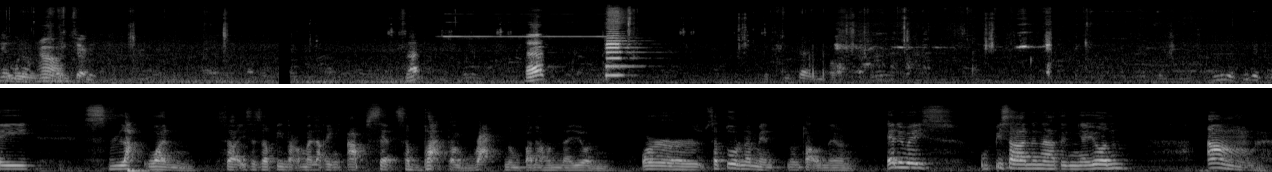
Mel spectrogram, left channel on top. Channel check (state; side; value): different; both; correlation 0.00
